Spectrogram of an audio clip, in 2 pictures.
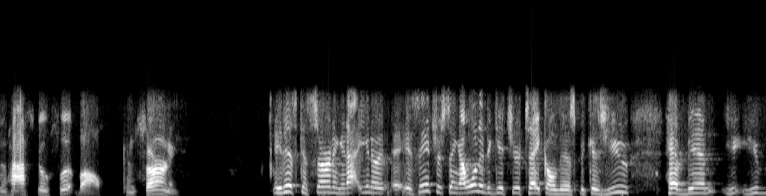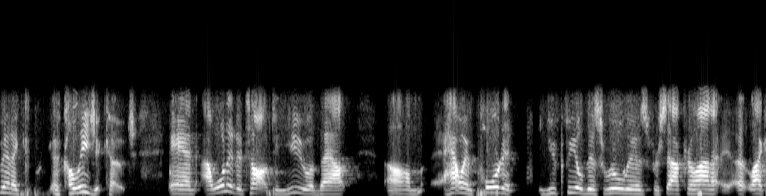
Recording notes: A SOLID HOUR OF LIVE CALLS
